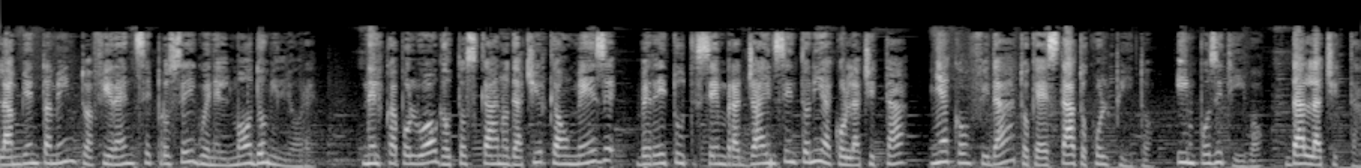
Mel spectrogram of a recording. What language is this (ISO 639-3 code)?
ita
